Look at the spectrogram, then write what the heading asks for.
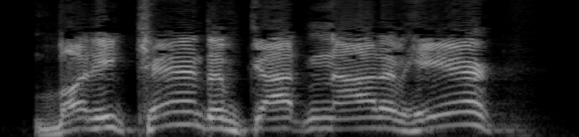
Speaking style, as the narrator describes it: Webster yelled

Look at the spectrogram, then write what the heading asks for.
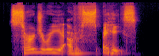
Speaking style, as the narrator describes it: she laughed

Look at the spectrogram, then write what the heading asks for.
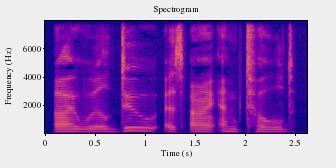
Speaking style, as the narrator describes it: said at last in a flat voice

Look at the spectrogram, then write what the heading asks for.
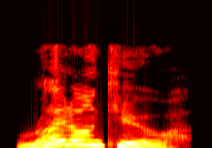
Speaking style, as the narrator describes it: Mark says through a yawn

